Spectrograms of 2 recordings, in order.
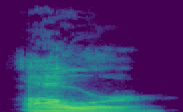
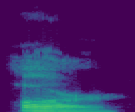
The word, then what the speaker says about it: our: our looks like this hour hour it's our car but in reduced form we don't say our we reduce it to r and we say it's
